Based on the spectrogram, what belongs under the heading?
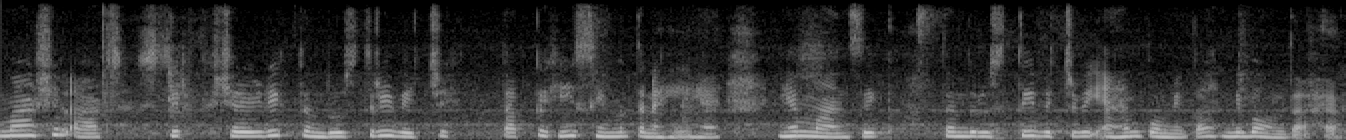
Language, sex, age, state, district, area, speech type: Punjabi, female, 30-45, Punjab, Mansa, urban, spontaneous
